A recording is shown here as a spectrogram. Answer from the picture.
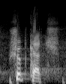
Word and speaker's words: Śupkáč: Śupkáč.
